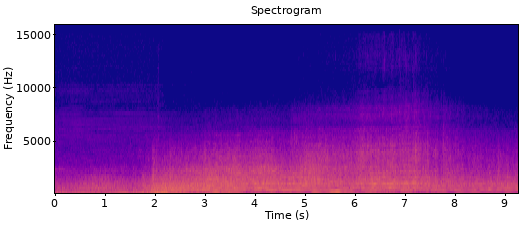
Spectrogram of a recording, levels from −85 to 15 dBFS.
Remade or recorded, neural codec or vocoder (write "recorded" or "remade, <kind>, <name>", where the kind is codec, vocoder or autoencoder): recorded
